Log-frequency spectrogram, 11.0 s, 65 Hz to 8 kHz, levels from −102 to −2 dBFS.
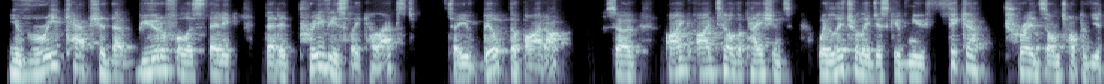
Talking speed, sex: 175 wpm, male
